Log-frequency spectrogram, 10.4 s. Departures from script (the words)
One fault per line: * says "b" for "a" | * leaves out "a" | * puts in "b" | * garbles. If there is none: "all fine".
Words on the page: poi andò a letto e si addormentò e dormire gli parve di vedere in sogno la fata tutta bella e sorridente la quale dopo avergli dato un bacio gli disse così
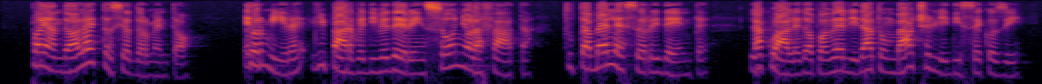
all fine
